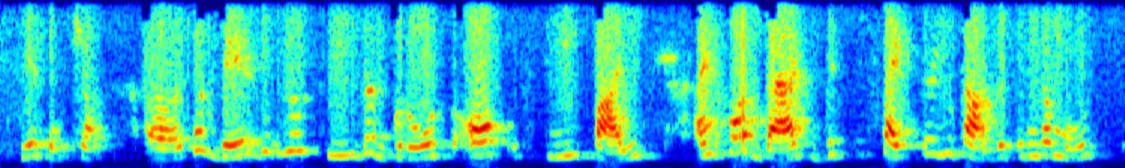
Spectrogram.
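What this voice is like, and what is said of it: Overly loud, hard-to-understand phone voice. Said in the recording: “your voice is too loud that we are not able to understand the second line of your question.”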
